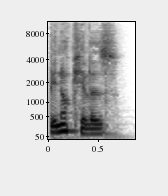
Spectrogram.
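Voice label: "binoculars", English, uk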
